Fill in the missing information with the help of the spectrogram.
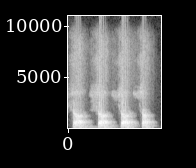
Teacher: तालव्य स बोलेंगे तो तालु से बोलेंगे, आपका जीव तालु में सटना चाहिए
